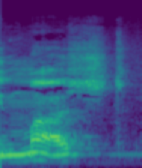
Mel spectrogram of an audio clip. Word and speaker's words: musht: It is spelled M-U-S-H-T, mushed, and it's a type of fish that swims and feeds in shoals and has a comb-like dorsal fin.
